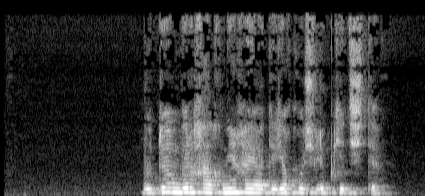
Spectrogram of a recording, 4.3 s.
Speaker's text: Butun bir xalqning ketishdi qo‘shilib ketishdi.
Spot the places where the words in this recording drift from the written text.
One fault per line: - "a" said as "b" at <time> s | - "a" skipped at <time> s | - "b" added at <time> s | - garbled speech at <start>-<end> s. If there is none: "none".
- "ketishdi" said as "hayotiga" at 2.4 s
